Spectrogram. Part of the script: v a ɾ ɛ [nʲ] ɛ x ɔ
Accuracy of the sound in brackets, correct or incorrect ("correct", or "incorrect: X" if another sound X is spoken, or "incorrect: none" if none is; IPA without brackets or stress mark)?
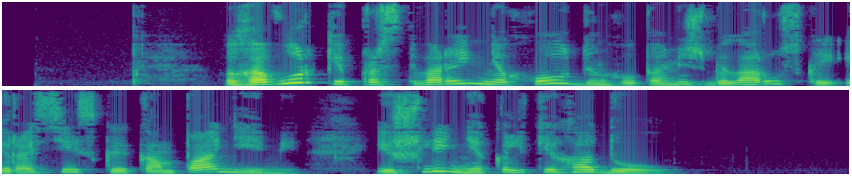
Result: incorrect: nʲː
